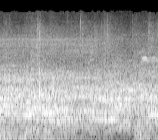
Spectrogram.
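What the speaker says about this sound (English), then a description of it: "the crowd does not like that here at the Reggie O'Brien Gymnasium" A home crowd in a high school boys' basketball gym reacts with displeasure to a travel call, a steady wash of voices and murmuring disapproval filling the gymnasium.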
